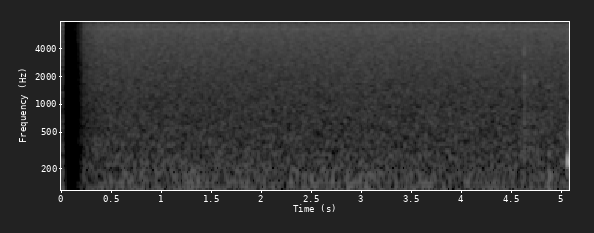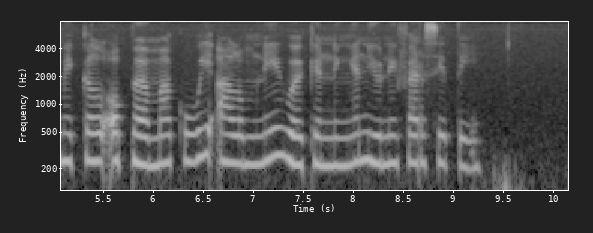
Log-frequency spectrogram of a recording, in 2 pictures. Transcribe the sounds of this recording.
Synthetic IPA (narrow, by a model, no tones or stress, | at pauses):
mikəlʔob̥a̤makuwiʔalumniwaɡ̥ə̤niŋɪnjunifɛrsit̪i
